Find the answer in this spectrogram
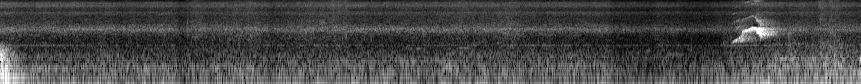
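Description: Quiet background hiss, with a single short bird chirp rising in pitch near the end.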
